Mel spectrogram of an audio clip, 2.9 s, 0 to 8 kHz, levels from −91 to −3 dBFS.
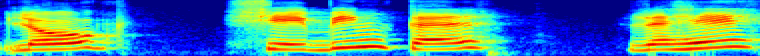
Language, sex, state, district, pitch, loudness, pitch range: Hindi, female, Himachal Pradesh, Shimla, 280 Hz, -13 LUFS, 255-335 Hz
